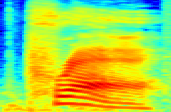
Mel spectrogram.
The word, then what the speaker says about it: prayer: the noun of pray the noun is prayer pronunciation be very careful prayer repeat it with me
